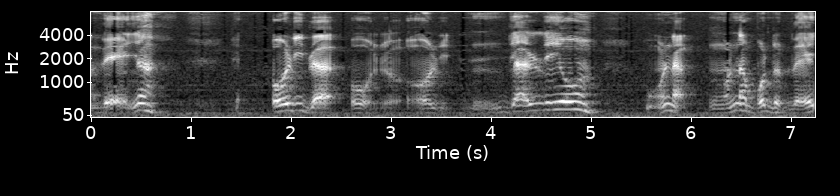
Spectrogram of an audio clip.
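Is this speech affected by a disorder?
Yes: cerebral palsy; speech affected by condition.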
